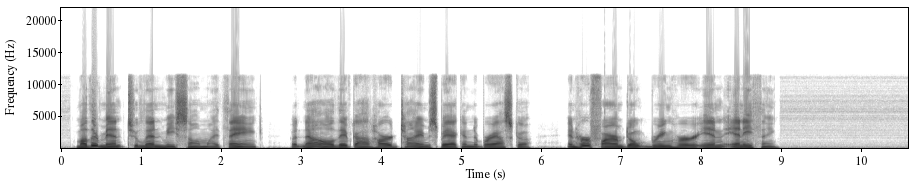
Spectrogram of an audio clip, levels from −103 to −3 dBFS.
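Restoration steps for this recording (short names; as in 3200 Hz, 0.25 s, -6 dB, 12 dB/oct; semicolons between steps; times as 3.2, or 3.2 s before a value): clip repair -15.5 dBFS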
